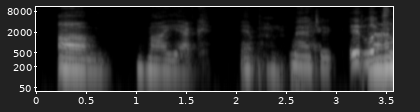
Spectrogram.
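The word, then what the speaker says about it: Magec: Magic. Mayek. Magic. It looks I'm like getting magic when I wrote it. Yeah, it's M-A-G-E-C, but pronounced Mayek.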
